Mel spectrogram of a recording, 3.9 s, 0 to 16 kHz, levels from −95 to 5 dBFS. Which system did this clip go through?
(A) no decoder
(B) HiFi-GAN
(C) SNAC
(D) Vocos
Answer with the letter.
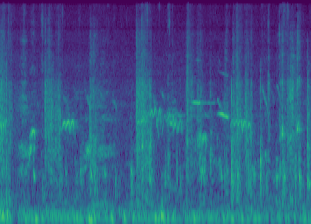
A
